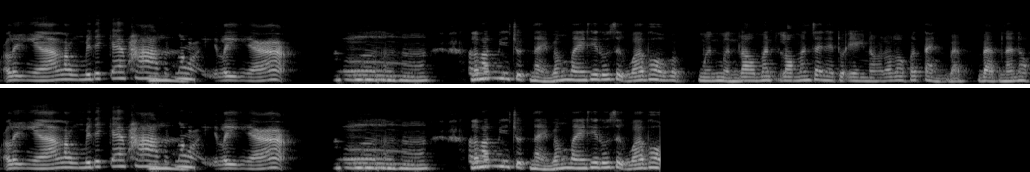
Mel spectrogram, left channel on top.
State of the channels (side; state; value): right; drops out; at 6.6 s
